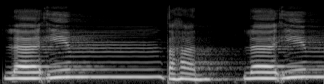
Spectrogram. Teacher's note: karena ada nun sukun menghadapi huruf ba maka bunyi nunnya diganti jadi bunyi mim sukun Jadi bukan lagi lain tapi laim disertai dengan bunyi dengungan laim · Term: iqlab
